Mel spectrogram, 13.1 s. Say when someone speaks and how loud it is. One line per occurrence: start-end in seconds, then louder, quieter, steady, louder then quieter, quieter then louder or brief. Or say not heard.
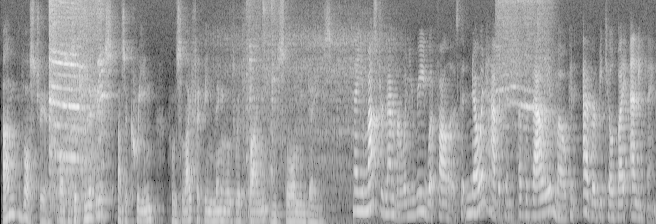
0.0-13.0 steady.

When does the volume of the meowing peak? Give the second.
1 s.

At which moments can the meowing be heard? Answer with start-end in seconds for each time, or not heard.
0.9-2.1, 4.9-5.5, 9.8-11.1.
